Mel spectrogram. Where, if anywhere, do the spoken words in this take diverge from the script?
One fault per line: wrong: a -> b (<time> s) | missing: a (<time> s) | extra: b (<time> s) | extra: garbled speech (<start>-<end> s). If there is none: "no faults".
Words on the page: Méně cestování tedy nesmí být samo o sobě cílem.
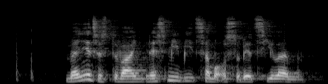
missing: tedy (1.4 s)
